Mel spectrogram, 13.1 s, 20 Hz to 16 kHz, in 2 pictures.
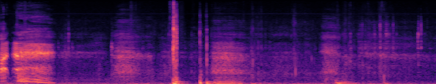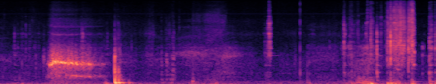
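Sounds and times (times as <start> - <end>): wooden slab knock: 8.2 - 8.6.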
